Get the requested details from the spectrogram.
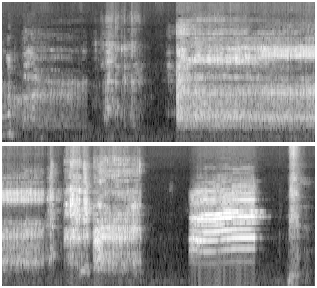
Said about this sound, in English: And what was that? It's a cat. Oh, that was a cat. I wasn't sure if that was a baby or what the hell was.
